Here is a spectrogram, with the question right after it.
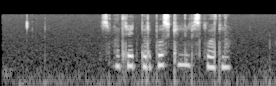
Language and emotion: Russian, neutral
